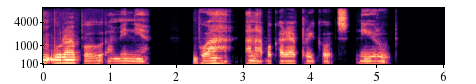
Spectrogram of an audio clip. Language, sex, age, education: Igbo, male, 30-45, tertiary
